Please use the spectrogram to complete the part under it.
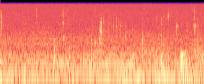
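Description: People bite into and chew a sweet snack, with faint crunching and soft clicks of mastication scattered through the quiet stretch.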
